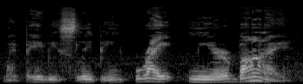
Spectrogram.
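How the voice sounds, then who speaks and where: A man voicing an anxious mother from a storybook, pleading in a sing-song, drawn-out way with hushed shushing for quiet around her baby. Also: mid-range voice, a little hiss or hum, lightly acted. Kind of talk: storybook read-aloud, rhythmic refrain.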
